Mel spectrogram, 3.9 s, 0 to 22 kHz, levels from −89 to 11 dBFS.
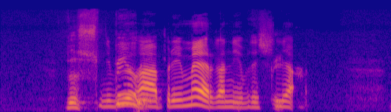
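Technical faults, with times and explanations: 1.62–1.67 s and 2.25–3.0 s, speech suppressed in double talk: the speech briefly dips by about 15 dB, then sinks by roughly 30 dB for most of 2.25–3.0 s, with some sound still coming through. An echo canceller likely turned it down while the far side was talking, so it is a partial duck rather than packet-loss silence.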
